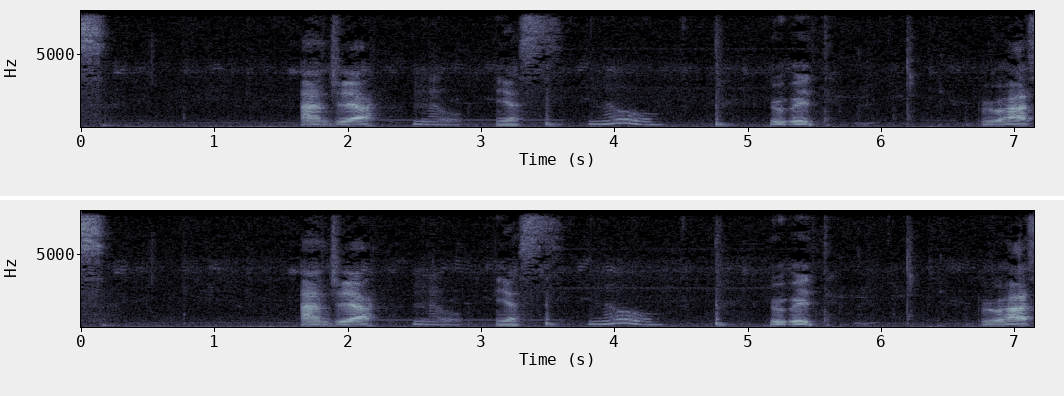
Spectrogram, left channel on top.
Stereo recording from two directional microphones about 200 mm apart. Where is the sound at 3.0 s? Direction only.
20° right (ahead or behind).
